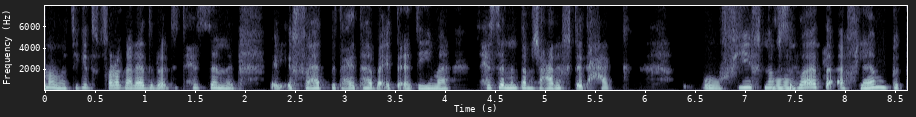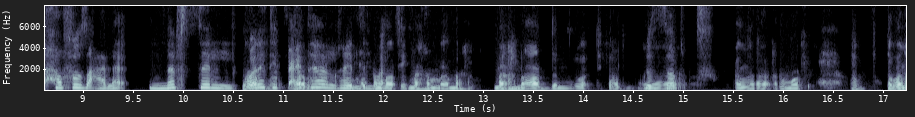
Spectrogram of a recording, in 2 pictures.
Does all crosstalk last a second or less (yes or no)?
no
